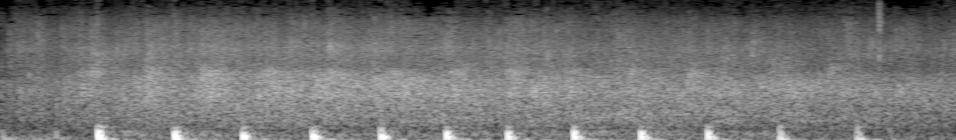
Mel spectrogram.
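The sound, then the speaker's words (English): An audience applauds with a dense wash of clapping, underscored by a steady, regular thumping pulse about three times a second, continuing for several seconds with no talking. “You all could applaud for that.”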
